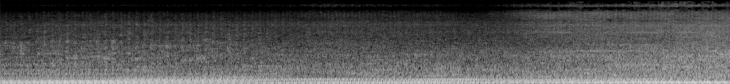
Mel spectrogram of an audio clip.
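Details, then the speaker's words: 1972 Chevy C10 V8 revival, running after the fuel hose fix: strong, even low throb with a clean steady beat and free-flowing exhaust; running better, normal. "That's a lot better."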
